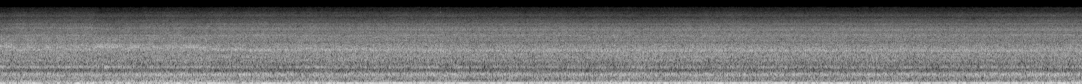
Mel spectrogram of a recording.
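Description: Steady loud wind rushing over a camera worn by a skydiver in freefall, with a heavy low rumble of buffeting on the microphone.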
